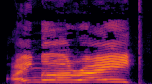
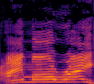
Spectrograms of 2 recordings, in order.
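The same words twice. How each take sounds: First: High, loud, slow yell; reassuring yell. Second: High, loud yell; reassuring yell. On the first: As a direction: yell it to calm her down. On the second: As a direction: shout it again to reassure. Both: A narrator's reading. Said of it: "Briggs yelled to reassure her".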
